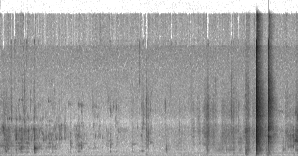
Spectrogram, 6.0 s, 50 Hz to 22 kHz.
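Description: Water poured out for an isotonic drink from a French 2020 Menu 13 RCIR ration, heard as faint, sparse trickles and drips, then a couple of sharper splashes near the end.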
